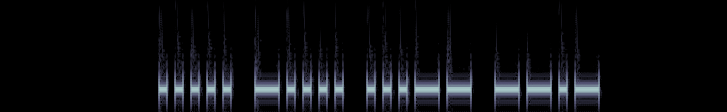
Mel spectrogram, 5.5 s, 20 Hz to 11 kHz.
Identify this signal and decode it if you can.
Morse code, heard as a keyed tone, about 20 wpm, 700 Hz. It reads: 563Q
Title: Four Letter-Number Combinations - 20wpm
